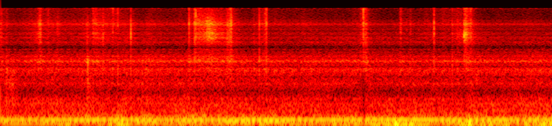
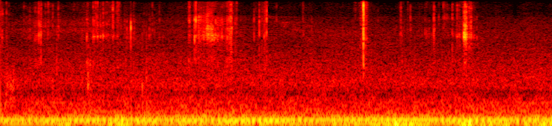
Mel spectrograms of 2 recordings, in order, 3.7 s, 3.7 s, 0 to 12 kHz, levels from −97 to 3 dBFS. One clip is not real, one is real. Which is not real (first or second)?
first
